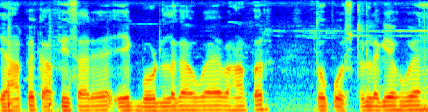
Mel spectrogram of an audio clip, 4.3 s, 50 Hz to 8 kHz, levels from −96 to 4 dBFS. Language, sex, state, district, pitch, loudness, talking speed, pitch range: Hindi, male, Uttar Pradesh, Lalitpur, 110 Hz, -16 LUFS, 225 wpm, 105-115 Hz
